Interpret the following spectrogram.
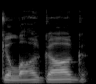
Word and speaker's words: Gilagog: So Gilagog, it sounds like there's a stutter in there, and you can feel it in your throat.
